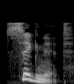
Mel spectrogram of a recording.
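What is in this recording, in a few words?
"signet", English, British English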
